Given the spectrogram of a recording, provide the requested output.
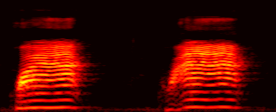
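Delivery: two loud imitated quacks; duck quack. A narrator's reading. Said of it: "called the duck".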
